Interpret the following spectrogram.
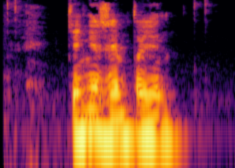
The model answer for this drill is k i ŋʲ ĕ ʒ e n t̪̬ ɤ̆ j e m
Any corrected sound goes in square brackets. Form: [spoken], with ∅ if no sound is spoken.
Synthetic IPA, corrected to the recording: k [e] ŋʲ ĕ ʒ e [m] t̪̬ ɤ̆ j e [n]

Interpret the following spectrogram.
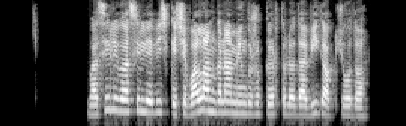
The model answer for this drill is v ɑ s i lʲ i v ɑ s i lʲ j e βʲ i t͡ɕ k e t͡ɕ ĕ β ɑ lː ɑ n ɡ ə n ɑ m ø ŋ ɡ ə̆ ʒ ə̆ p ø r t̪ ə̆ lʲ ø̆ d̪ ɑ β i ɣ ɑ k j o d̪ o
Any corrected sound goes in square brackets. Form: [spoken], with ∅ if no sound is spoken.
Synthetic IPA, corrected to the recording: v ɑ s i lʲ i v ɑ s i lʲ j e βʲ i t͡ɕ k e t͡ɕ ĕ β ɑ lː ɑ n ɡ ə n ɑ m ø ŋ ɡ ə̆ ʒ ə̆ p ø r t̪ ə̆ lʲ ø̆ d̪ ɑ β i ɣ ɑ k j o d̪ o

